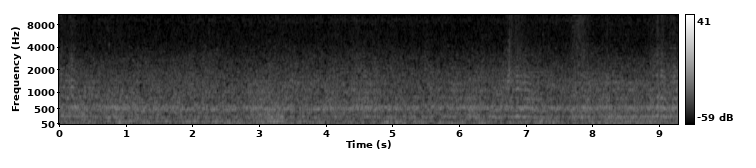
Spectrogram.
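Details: Honey bee swarm being caught, a dense steady buzzing drone that holds an even low hum throughout, with faint higher hiss above it.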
